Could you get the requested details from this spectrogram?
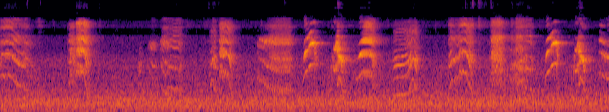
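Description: A parrot chirps in quick, bright bursts, with harsh, scratchy notes mixed among the high chatter.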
